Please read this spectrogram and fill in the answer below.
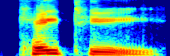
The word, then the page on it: KT: American English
